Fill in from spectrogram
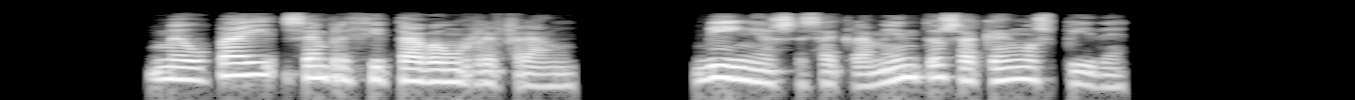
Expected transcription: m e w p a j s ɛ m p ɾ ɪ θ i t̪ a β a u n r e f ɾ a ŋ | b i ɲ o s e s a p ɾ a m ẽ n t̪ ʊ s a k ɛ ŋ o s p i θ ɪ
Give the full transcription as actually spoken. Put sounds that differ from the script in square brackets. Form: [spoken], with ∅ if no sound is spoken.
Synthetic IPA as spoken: m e w p a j s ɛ m p ɾ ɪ θ i t̪ a β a u [ŋ] r e f ɾ a ŋ | b i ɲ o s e s a [k] ɾ a m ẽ n t̪ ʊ s a k ɛ ŋ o s p i [ð] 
